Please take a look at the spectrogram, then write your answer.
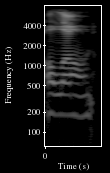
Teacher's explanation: his voice gets a little strange towards the end alone oh it's sort of got this quality like he's lifting something heavy in it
